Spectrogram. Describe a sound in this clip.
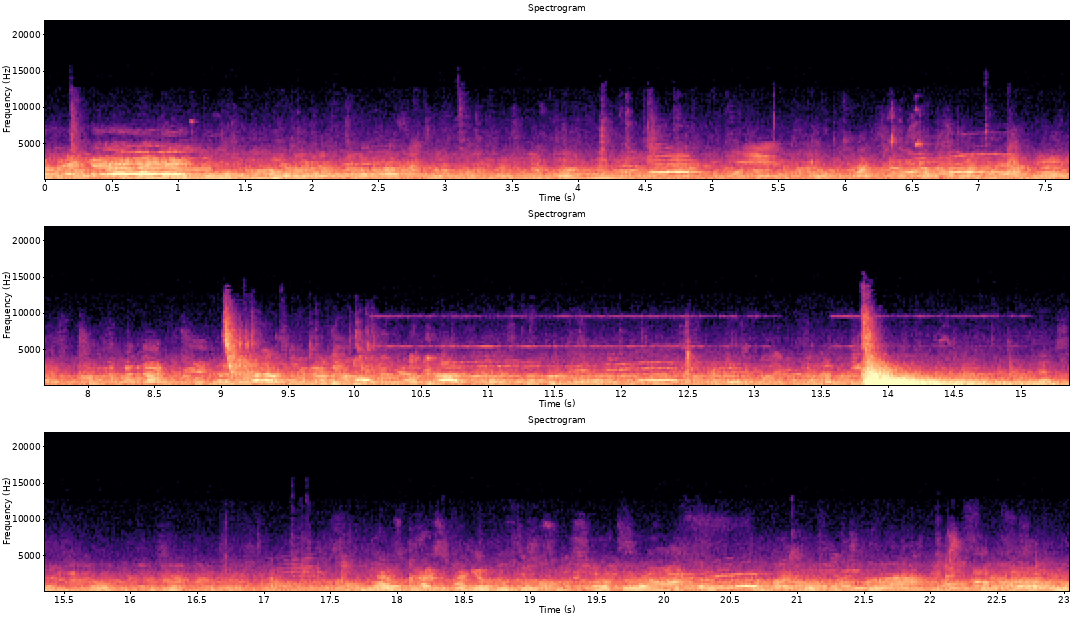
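Spectators chatter in the distance.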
